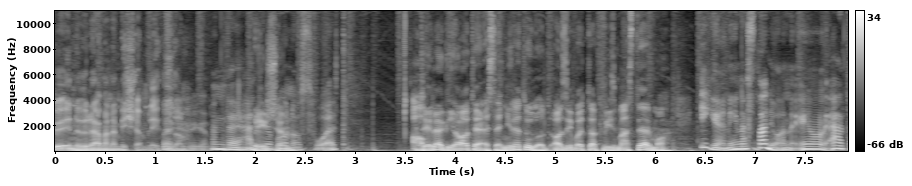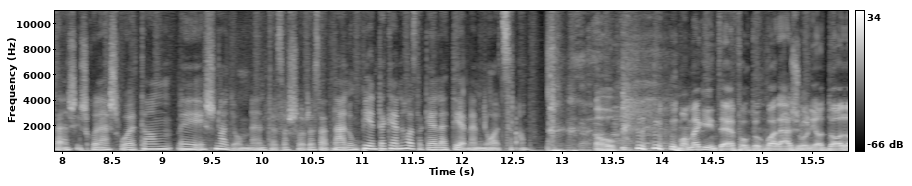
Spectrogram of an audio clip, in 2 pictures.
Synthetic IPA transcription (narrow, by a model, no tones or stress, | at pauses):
eːnøːɾɛlmaːnɛ̰miʃɛ̰mlḛːksɛ̰md̪ɛɦat̪eʃɛomnosʋo̞̰lt̪ | eːnlɛɡjɒːt̪ɛɛst̪ɛɲːiɾɛt̪ud̪o̞̰d̪ɒ̰zeːɾvɒc̚t̪ɛɒkʋizmaːst̪ɛrmɒ̰iɡɛneːnɛst̪nɒɟo̞̰neːa̰ːlt̪ɒlaːnoʃiʃko̞laːʃʋo̞lt̪ɒmeːʃnɒɟo̞̰mːɛ̰nt̪ɛz̥ɒʃo̞̰ɾo̞zɒt̪naːluŋk̚peːnt̪ɛkɛnɦɒzɒkɛlːɛt̪ːeːrnɛ̰mɲo̞̰lt̪srɒ̰ | o | mɒmɛɡint̪ɛlfo̞k̚t̪o̞kʋɒɾaːʒolniɒd̪ɒl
